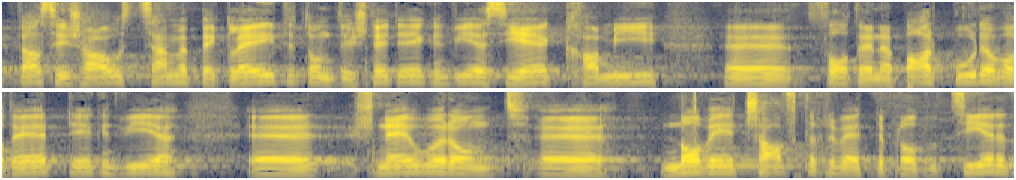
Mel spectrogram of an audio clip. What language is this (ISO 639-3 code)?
gsw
